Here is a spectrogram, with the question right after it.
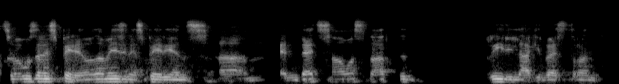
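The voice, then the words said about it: Strong foreign accent in English. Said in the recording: “my accent is very strong, as you can hear.”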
